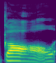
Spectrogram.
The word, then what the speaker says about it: Gal: The other thing I want to mention is his name is pronounced Gal. It's a Hebrew name.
